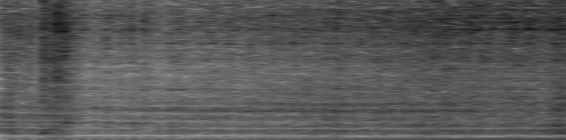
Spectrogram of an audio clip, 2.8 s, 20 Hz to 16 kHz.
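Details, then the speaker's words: MTD 5 HP chipper/shredder, probably 1990s, after carburetor kit repair, chipping branches: single-cylinder engine fires steadily around eleven pulses a second, pulling evenly and picking up slightly under load; sounds healthy. "yeah it's definitely slow going but it's a workhorse not bad for 60 bucks total put into it"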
